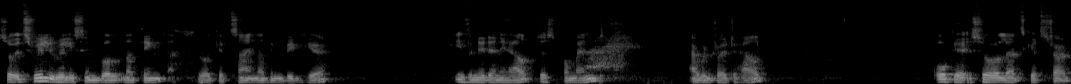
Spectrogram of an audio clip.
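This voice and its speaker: A man with a non-native accent speaks at a moderate pace and a fairly low pitch. His intonation is fairly even, broken by long, frequent pauses. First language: non-native English speaker. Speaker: software developer / tutorial creator. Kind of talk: coding tutorial.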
